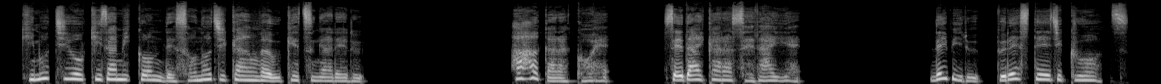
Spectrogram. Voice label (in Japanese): 格調高いCM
